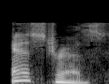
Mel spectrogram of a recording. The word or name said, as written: oestrous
